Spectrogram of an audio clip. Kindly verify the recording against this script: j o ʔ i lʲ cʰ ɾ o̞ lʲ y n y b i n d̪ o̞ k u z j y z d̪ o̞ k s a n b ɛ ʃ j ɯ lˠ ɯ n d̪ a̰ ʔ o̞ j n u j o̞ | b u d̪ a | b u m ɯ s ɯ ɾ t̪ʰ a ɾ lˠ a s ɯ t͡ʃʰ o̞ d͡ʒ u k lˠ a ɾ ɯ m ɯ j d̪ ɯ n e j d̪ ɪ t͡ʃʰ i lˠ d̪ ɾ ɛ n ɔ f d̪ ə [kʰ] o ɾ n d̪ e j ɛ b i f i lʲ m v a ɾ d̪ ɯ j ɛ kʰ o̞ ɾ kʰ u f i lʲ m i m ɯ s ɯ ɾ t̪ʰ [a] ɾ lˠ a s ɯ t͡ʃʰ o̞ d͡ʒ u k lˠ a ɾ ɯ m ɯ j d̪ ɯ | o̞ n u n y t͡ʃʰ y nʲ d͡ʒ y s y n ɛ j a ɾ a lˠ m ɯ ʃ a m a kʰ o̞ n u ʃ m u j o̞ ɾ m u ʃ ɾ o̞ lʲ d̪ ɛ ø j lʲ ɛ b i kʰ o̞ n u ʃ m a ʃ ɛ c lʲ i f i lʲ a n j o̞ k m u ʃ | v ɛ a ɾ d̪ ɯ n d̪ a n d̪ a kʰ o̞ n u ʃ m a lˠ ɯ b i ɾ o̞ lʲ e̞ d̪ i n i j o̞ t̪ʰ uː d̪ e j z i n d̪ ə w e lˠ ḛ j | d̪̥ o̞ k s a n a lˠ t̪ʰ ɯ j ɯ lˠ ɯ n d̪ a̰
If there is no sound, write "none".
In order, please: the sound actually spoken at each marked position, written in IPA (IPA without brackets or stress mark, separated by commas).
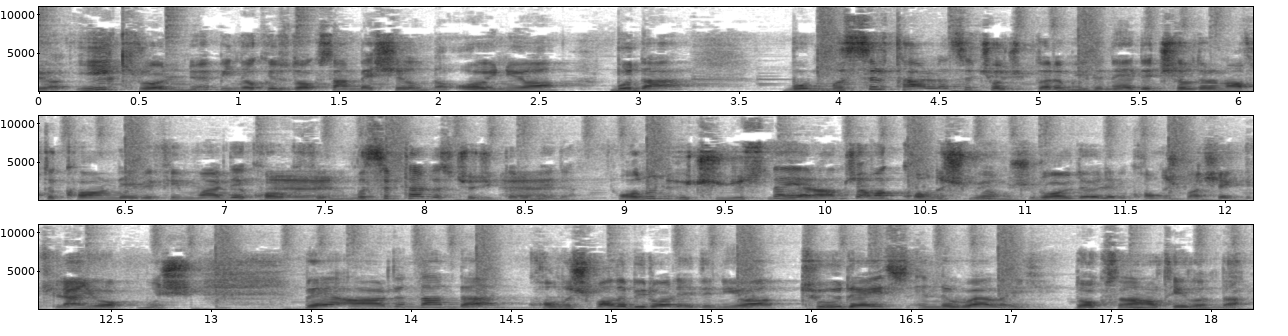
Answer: kʰ, a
